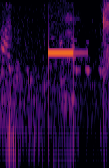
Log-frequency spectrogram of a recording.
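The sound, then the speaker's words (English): An answering machine beep sounds as a single steady, clear tone lasting about half a second, with brief faint talk around it. “So if you'd like to leave us a message, please do so at the beep.”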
